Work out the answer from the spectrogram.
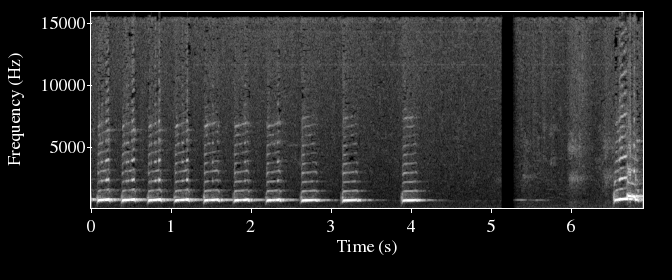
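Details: Zebra dove of the Bangkok type, a ringed bird, pours out about ten fast, slightly upswept cooing notes that slow and fade, falls silent for over two seconds, then starts again.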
